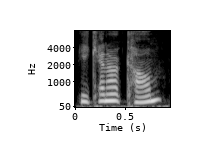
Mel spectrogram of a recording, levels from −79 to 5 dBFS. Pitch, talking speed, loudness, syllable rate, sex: 240 Hz, 190 wpm, -15 LUFS, 4.9 syllables/s, female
